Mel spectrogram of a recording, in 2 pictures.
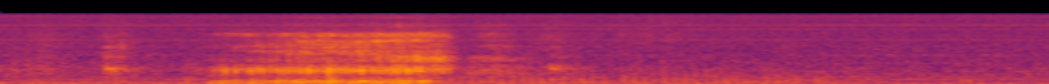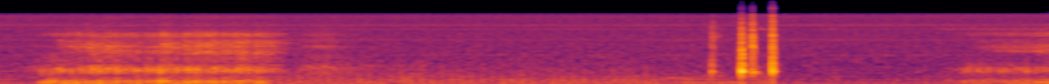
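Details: Ordinary sleep snoring from an adult man, the father: two loud, rough snores on breathing in, about four seconds apart, with quiet gaps between them.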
